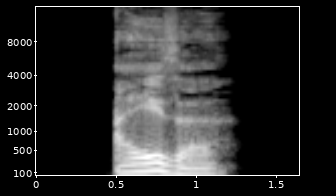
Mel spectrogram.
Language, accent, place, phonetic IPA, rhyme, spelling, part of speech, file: German, Germany, Berlin, [ˈaɪ̯zə], -aɪ̯zə, eise, verb, De-eise.ogg
- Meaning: inflection of eisen: 1. first-person singular present 2. first/third-person singular subjunctive I 3. singular imperative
